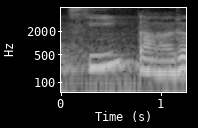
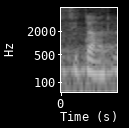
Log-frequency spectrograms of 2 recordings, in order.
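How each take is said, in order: First: सीतार with the ई drawn out long and slow; सीतार said slowly, holding the first vowel long; stretched long ee. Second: सितार with a quick, clipped short इ. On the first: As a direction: drag out the ई in सीतार, the wrong long way. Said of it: "उसे ज़्यादा आपको लंबा नहीं खींचना है". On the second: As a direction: say सितार with the first vowel kept short. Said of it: "तो हम सिर्फ ई बोलेंगे". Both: Shown as a demonstration.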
